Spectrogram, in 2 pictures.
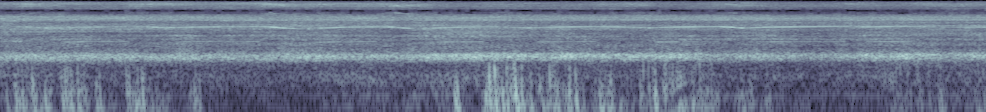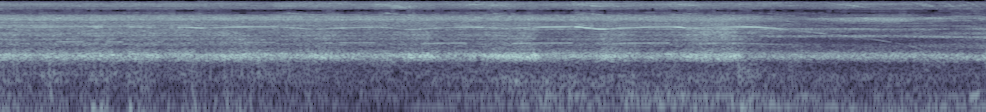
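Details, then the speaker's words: Steady high-pitched dental drill whine while adjusting and evening up a patient's lower teeth because of a very tight bite, during placement of four Mono dental implants. "so we'll just do a little bit of adjustment of these lower teeth and we'll even them up"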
